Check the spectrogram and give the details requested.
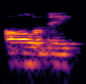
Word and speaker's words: Ptolemy: when we go through the presentation you see Colony up there yes I pronounce it Ptolemy okay that's what it's referring to so he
